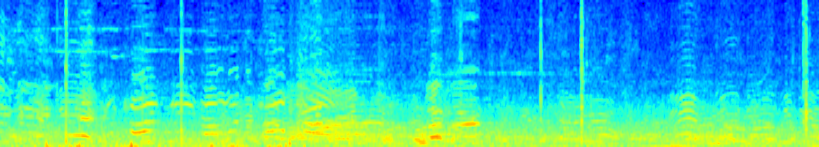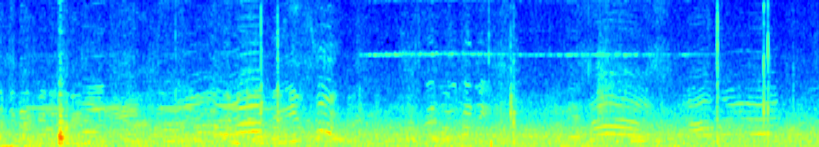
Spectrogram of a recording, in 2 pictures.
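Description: Field hockey sticks clack against a ball.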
